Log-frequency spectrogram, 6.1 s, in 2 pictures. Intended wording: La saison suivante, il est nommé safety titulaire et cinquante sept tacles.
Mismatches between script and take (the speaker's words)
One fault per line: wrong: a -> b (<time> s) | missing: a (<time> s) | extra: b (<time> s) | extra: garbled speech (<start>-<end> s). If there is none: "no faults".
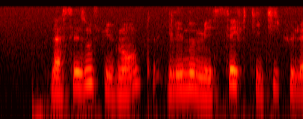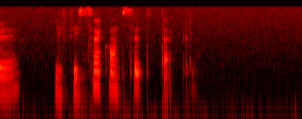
extra: fait (3.7 s)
